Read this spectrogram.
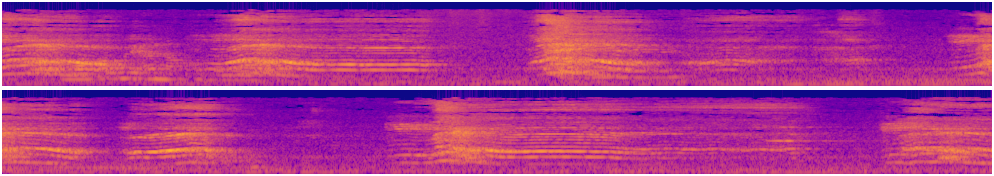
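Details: Repeated short, strong, clear wailing cries of a newborn girl just after a normal vaginal delivery, with quiet pauses between bursts; newborn cry.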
